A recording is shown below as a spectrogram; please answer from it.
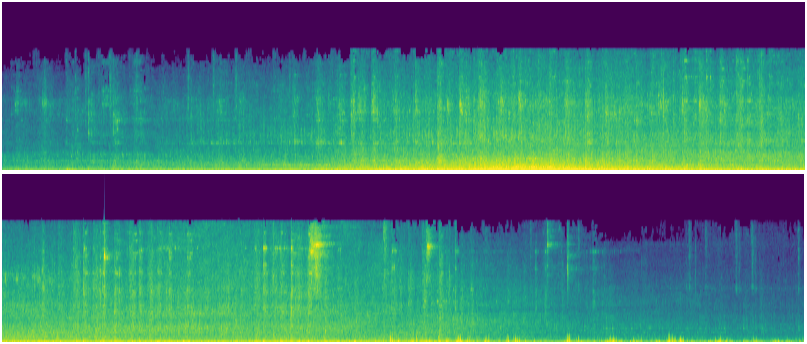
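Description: Diesel-electric locomotive running under load as it pulls a passenger train past, growing louder to a peak about a third of the way in and then fading as it moves away. Near the end the coach wheels click over the rail joints.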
